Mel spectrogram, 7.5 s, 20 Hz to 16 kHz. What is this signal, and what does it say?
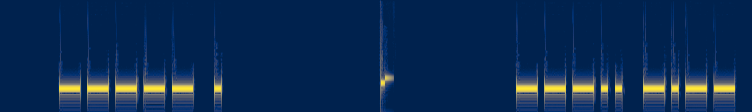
Morse code, heard as a keyed tone, about 17 wpm, 700 Hz. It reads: 0E 8Y
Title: Single-Letter Single-Number 17wpm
